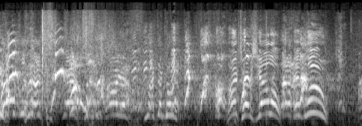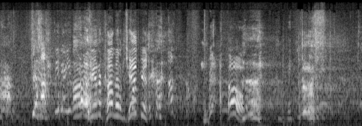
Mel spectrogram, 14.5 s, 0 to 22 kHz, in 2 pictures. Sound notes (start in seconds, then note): 3.6 Melina screaming; 11.2 spluttering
